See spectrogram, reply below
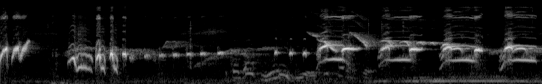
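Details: White-rumped shama song used as a lure to provoke other murai batu into singing: sharp whistled notes, then a soft falling trill of thin notes, then clear paired whistles repeated roughly every half second over a faint hum.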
